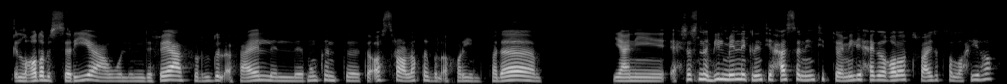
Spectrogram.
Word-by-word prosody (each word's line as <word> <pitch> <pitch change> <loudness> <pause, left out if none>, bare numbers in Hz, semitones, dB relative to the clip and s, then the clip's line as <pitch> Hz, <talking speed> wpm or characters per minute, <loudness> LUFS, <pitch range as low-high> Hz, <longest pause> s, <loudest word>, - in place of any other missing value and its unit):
الغضب 170 +4 +3
السريع 180 +2 0
والاندفاع 160 +5 +2
في 195 -2 -11
ردود 170 +3 -8
الأفعال، 190 +3 -1
اللي 165 -2 -4
ممكن 190 +1 -5
ت 180 - -8 0.2
تأثر 200 - -1
علي 170 - +4
علاقتِك 185 +2 -4
بالآخرين، 160 -1 -8
فده 190 +4 +6 0.8
يعني 165 -1 -1
إحساس 235 +1 -4
نبيل 235 +1 +3
منِك 230 0 +4
إن 205 - +3
أنتِ 225 +2 -1
حاسة 220 +1 +2
إن - - -1
أنتِ 215 +4 -4
بتعملي 195 -1 -1
حاجة 205 -2 0
غلط، 205 +3 +3
فعايزة 185 +2 -1
تصلحيها، 205 +6 -6
190 Hz, 165 wpm, -22 LUFS, 165-205 Hz, 0.8 s, فده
